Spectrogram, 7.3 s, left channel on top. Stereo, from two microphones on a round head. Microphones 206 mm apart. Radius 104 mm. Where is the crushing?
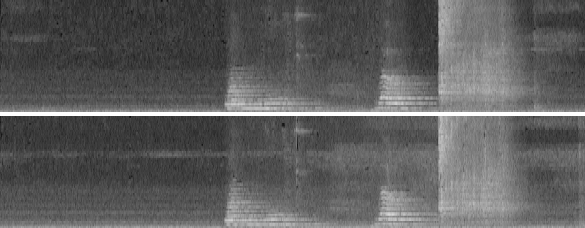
15° right (ahead or behind), 0.8 m.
